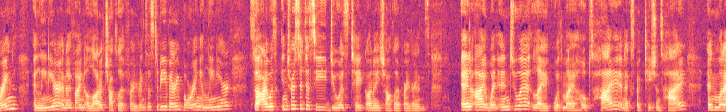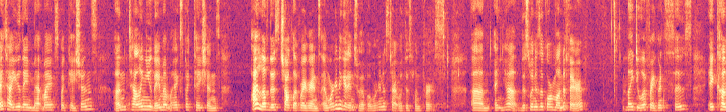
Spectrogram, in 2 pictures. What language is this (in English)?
English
